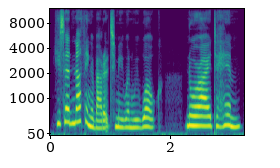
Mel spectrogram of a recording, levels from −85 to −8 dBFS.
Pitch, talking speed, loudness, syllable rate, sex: 250 Hz, 260 wpm, -15 LUFS, 5.9 syllables/s, female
